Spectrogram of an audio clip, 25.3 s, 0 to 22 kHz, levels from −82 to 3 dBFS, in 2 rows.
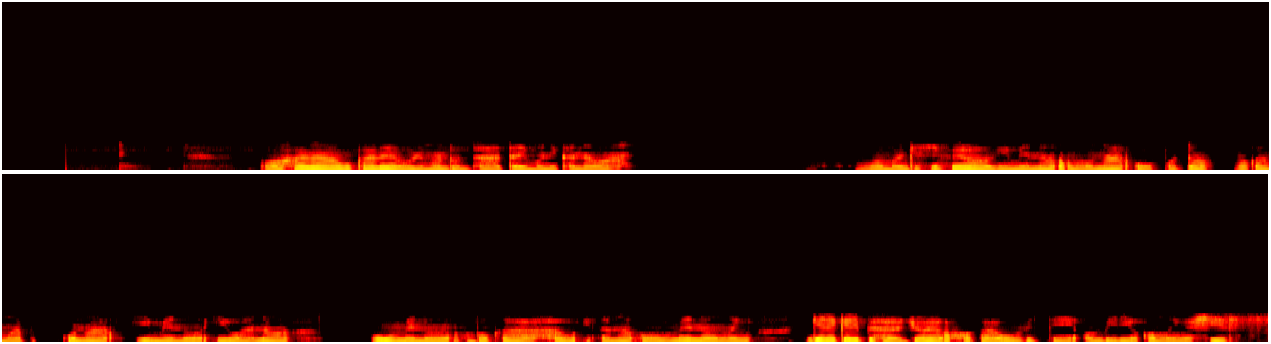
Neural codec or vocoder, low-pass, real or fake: none; 3.6 kHz; real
